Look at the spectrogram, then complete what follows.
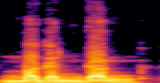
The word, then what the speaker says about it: magandang: It's magandang umaga po for good morning. Magandang, the stress is at the end, magandang umaga po.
